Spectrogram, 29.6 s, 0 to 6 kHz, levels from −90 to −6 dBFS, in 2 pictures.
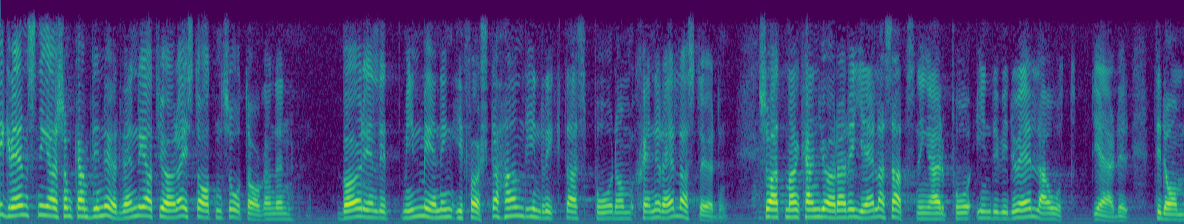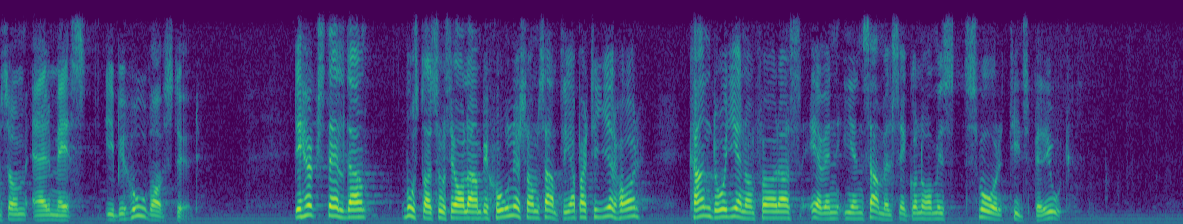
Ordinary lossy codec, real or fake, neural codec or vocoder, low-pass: Opus, 64 kbps; real; none; 5.4 kHz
